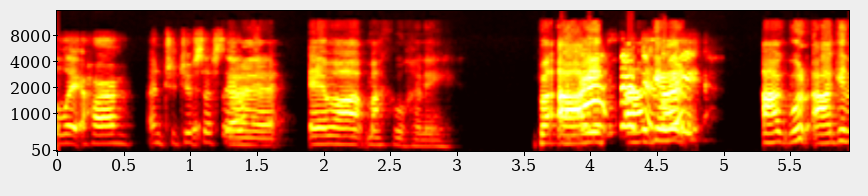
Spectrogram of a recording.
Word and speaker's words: McElhinney: name so I let her introduce us Emma Michel honey but I I I get it wrong so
